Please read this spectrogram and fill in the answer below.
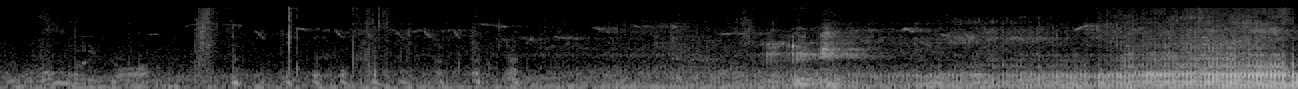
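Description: A vehicle engine approaching, its low steady hum growing louder over the last second or so, with a single cough about four seconds in.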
